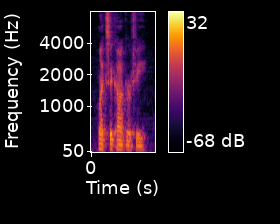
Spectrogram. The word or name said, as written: lexicography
